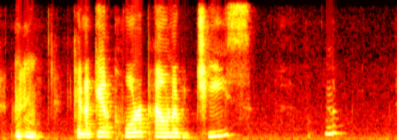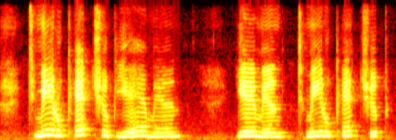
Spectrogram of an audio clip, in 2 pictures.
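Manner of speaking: slow, best-effort put-on American accent. Showing viewers an attempt at an American accent: attempted American accent. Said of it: "a kinda an American ac-".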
